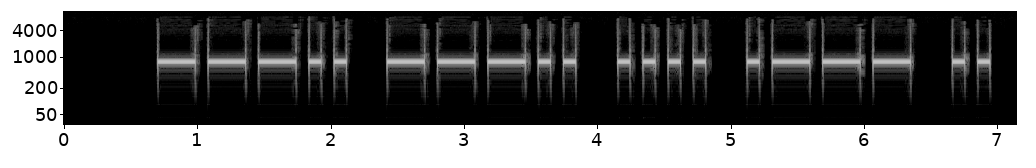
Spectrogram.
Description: Morse code, heard as a keyed tone, about 13 wpm, 800 Hz. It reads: 88HJI
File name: LEZIONI / 9 28 12wpm 2351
